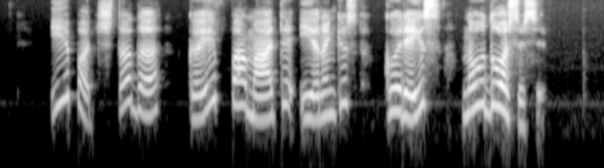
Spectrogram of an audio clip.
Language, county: Lithuanian, Kaunas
